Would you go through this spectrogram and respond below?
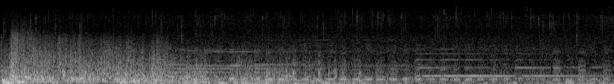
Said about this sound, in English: That day, radioactive rain fell throughout Queensland.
